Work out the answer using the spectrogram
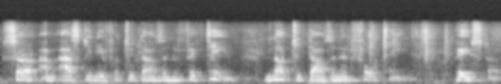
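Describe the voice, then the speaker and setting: A man's voice: mid-range voice, little pitch movement, normal speed, a little hiss or hum, lightly acted. A man playing a skeptical, formal immigration officer in a comedy sketch, insistent and repeating his questions. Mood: firm, polite.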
